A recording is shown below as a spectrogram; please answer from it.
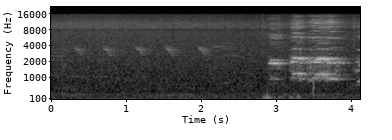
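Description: A rooster crowing once near the end, a single call about a second long. Before it, faint high chirps repeat about twice a second.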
